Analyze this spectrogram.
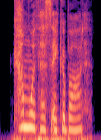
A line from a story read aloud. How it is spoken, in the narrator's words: I cried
